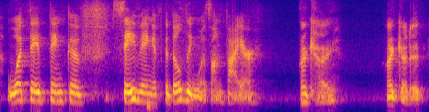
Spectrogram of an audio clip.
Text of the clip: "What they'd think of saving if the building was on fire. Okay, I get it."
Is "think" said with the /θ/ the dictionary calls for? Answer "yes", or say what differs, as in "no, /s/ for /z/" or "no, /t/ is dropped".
yes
